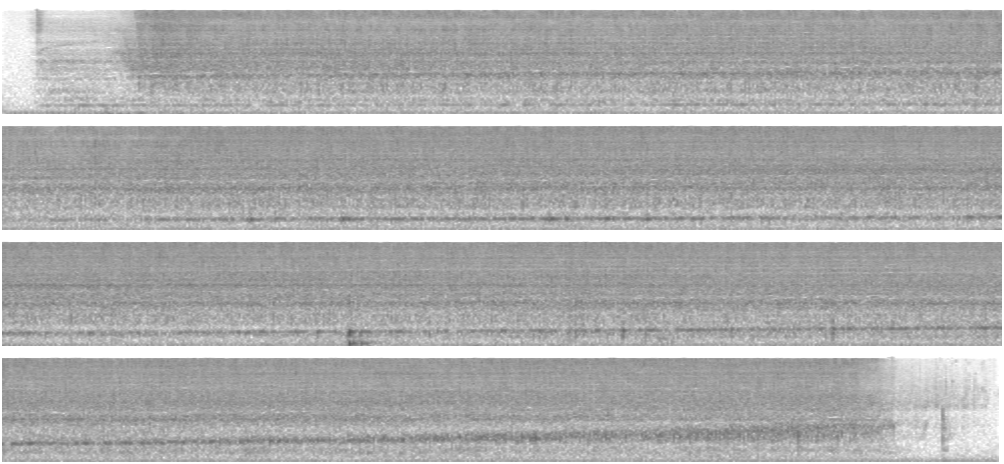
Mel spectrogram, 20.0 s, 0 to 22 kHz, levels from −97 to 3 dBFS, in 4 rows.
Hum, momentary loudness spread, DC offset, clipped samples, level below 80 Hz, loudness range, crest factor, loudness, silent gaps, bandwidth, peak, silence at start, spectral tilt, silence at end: none; 2 LU; under 0.1%; under 0.1%; -64 dBFS; 2 LU; 18 dB; -33 LUFS; none; 16 kHz; -18 dBFS; 0.15 s; 1 dB/octave; 0.05 s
